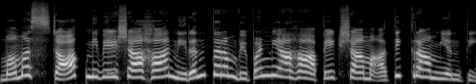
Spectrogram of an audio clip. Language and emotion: Sanskrit, happy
